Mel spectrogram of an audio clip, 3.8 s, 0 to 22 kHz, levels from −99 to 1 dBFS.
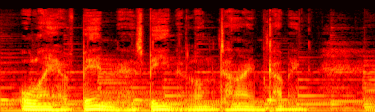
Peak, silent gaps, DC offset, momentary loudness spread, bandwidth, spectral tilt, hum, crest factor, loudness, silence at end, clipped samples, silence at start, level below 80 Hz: -8 dBFS; none; under 0.1%; 12 LU; 15.5 kHz; -7.5 dB/octave; none; 14 dB; -24 LUFS; 0 s; under 0.1%; 0 s; -40 dBFS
